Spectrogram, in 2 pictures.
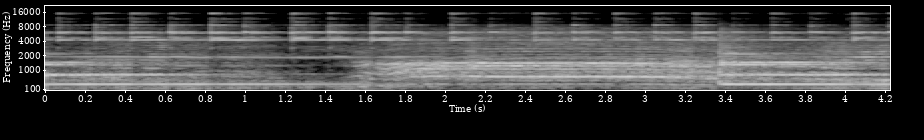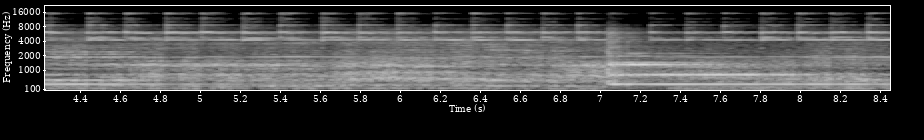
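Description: Hindu aarti devotional singing: long held sung notes, each lasting about three seconds, with new ones starting about halfway through and again near the end, over a steady rhythmic ringing of bells and small cymbals.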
